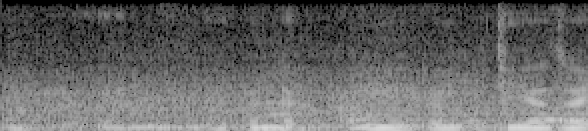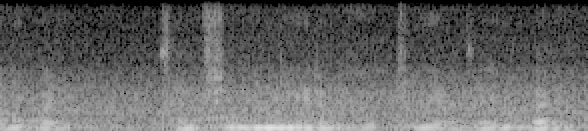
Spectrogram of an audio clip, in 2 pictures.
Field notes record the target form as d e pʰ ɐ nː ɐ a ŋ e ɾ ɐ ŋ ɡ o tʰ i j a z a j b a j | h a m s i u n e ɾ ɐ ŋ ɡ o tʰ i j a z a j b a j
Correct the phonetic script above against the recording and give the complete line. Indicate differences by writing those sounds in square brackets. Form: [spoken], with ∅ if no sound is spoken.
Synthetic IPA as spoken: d e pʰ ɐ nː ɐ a ŋ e ɾ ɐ ŋ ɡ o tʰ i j a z a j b a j | [s] a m s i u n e ɾ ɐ ŋ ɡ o tʰ i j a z a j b a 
